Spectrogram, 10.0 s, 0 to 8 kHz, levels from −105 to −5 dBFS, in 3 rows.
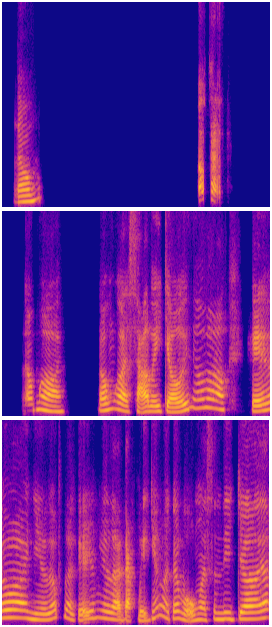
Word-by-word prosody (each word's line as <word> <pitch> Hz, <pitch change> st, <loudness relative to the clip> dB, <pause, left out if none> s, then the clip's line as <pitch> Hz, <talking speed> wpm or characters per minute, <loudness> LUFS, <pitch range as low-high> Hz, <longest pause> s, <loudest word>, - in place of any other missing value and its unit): Đúng. 235 Hz, +7 st, 0 dB, 2.0 s
Okay, -, -, 0 dB, 0.9 s
đúng 245 Hz, +3 st, -3 dB
rồi, 210 Hz, -5 st, +3 dB, 0.5 s
đúng 245 Hz, +6 st, 0 dB
rồi, 235 Hz, -6 st, +4 dB
sợ 195 Hz, -, +3 dB
bị 200 Hz, +1 st, 0 dB
chửi 180 Hz, +8 st, +4 dB
nữa, 330 Hz, +1 st, -6 dB
phải 340 Hz, -1 st, -1 dB
hông? 280 Hz, -2 st, +3 dB, 0.3 s
Kiểu, 210 Hz, +5 st, +3 dB
ờ, 305 Hz, -1 st, +5 dB
nhiều 230 Hz, -4 st, -1 dB
lúc 260 Hz, +5 st, -1 dB
là, 275 Hz, -6 st, -3 dB
kiểu, -, -, -1 dB
giống 285 Hz, +2 st, -4 dB
như 280 Hz, -3 st, -4 dB
là, 240 Hz, -2 st, +3 dB
đặc 180 Hz, -, +1 dB
biệt 185 Hz, -, -3 dB
nhất 295 Hz, +7 st, -6 dB
là 345 Hz, -, -3 dB
cái 275 Hz, +1 st, -1 dB
vụ 205 Hz, -5 st, 0 dB
mà 225 Hz, 0 st, -2 dB
xin 240 Hz, +2 st, -5 dB
đi 250 Hz, -2 st, -2 dB
chơi 255 Hz, 0 st, +4 dB
á, 300 Hz, +2 st, +3 dB
250 Hz, 190 wpm, -24 LUFS, 220-280 Hz, 2.0 s, ờ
